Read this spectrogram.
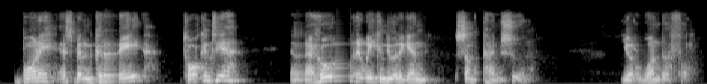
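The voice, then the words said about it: Put-on Scottish accent. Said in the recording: “say something nice to me as we end in the Scottish accent because I love it so much ... But he's Scottish”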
